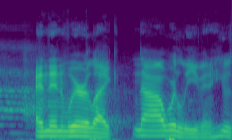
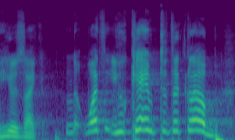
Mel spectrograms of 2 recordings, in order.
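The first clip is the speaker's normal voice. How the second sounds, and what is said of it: Put-on Nigerian or Jamaican accent. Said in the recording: “I'm doing the same accent for Nigerian and ... Jamaican”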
